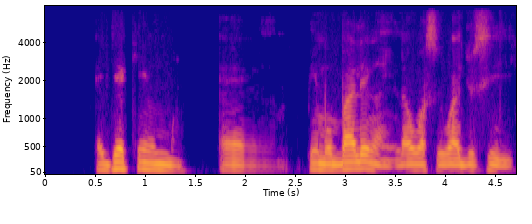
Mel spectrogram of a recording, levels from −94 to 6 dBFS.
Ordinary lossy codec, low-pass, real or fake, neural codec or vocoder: none; 7.2 kHz; real; none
